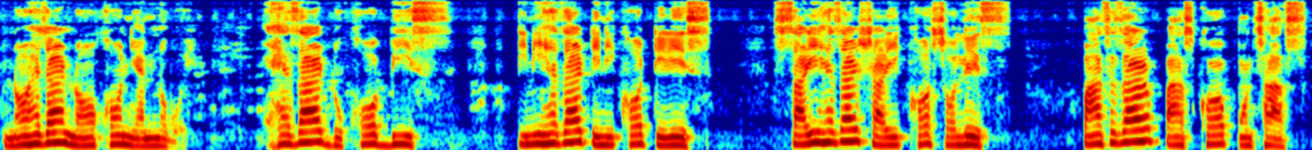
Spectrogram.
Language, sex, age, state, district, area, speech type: Assamese, male, 30-45, Assam, Sivasagar, rural, spontaneous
